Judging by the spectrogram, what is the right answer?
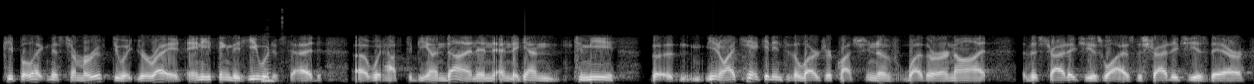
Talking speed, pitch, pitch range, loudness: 225 wpm, 110 Hz, 95-115 Hz, -16 LUFS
